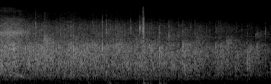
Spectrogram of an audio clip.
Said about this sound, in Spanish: Gracias por sus aplausos.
